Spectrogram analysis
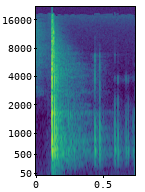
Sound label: Stone floor; Blind Survival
